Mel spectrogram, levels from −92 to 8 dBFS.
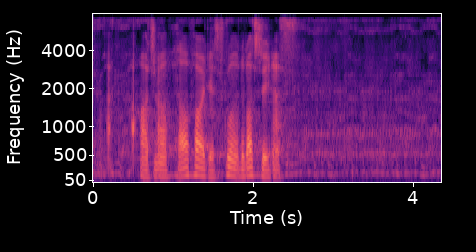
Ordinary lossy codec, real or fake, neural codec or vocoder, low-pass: none; fake; autoencoder, 22.05 kHz, a latent of 192 numbers a frame, VITS, trained on one speaker; 7.2 kHz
